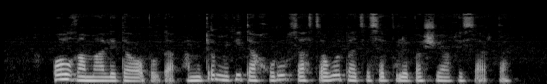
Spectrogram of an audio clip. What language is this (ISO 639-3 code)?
kat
